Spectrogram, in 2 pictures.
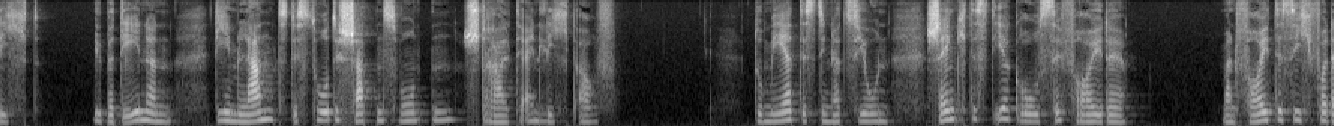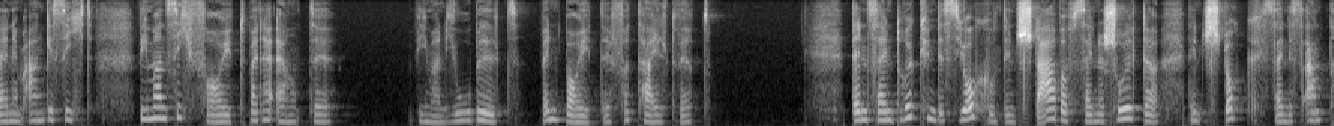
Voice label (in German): Hl Nacht 1. Lesung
